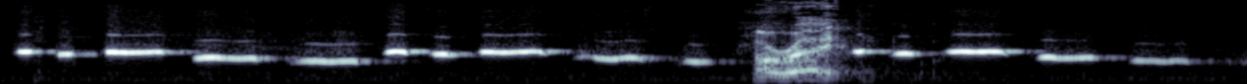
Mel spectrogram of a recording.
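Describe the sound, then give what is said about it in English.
Someone whistles the Jurassic World theme, a slow, sustained melody of long held notes, briefly interrupted midway by a short burst of talk before the tune resumes. “Followed by like Jurassic World Whistling Corner.”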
